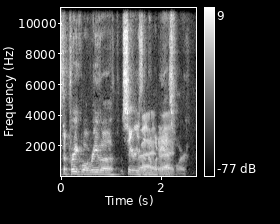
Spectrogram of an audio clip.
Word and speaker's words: Reva: Reva.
